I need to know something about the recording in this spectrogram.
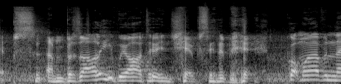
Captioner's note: chuckles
